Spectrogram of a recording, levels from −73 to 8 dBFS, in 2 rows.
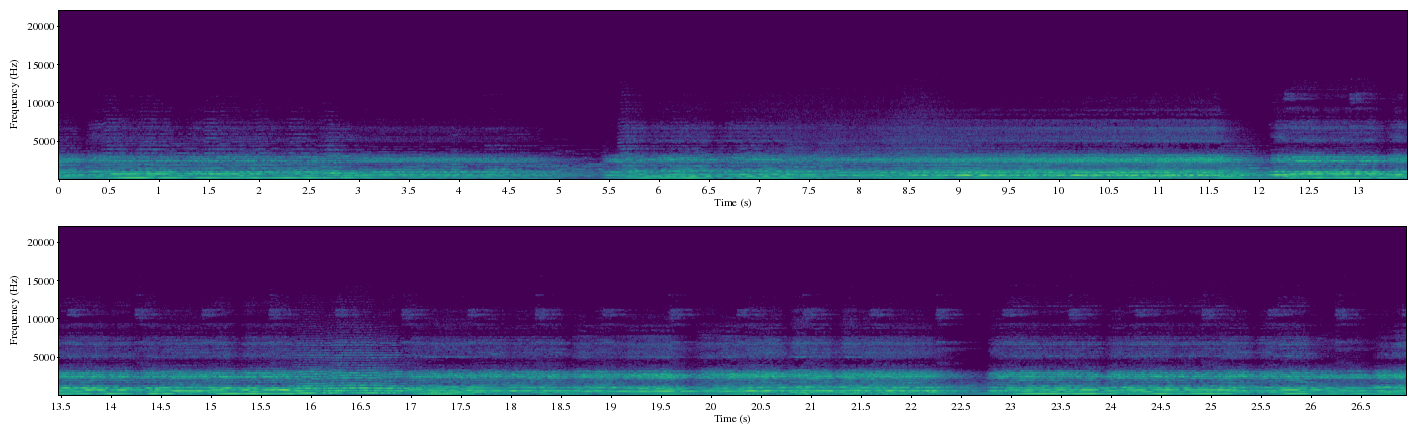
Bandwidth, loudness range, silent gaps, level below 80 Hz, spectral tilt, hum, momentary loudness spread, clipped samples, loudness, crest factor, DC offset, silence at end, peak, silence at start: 12.5 kHz; 7 LU; none; -52 dBFS; -5 dB/octave; none; 8 LU; under 0.1%; -20 LUFS; 16 dB; under 0.1%; 0 s; -4 dBFS; 0 s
